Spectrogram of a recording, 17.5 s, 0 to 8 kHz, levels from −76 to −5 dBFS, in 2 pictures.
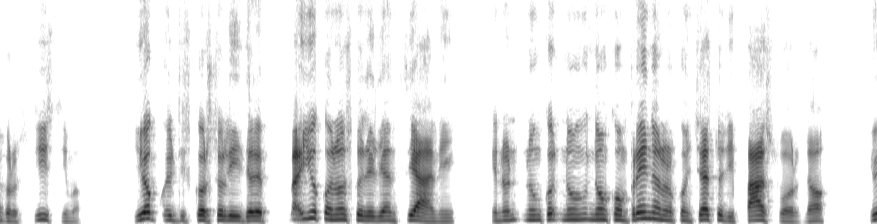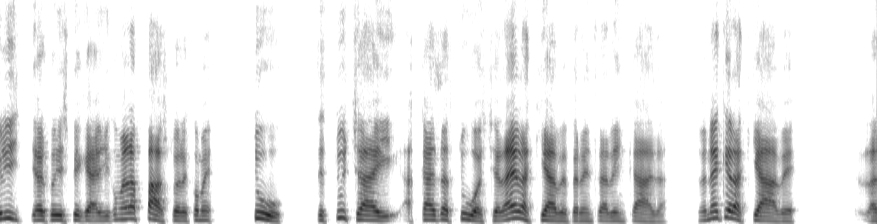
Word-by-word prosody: grossissimo. 135 - -8 0.5
Io 220 +5 +5
quel 170 -1 -5
discorso 170 +3 0
lì 160 -2 +2
del 150 +1 +4 0.2
ma 190 - +6
io 230 +4 +2
conosco 185 -3 +1
degli 155 -1 0
anziani 135 -6 +2 0.3
che 145 - -10
non 165 +4 -4
non 175 0 -4
co 195 +1 0
non 185 +2 -3
non 185 0 +1
comprendono 190 +2 +2
il - - -7
concetto 180 +4 +1
di 140 -2 -7
password, 130 -9 +3
no, 140 +1 -4 0.4
io 190 +4 0
gli 220 -5 -1
cerco 170 +1 0
di 175 - +3
spiegargli, 155 -3 -2
com'è 195 +2 -1
la 210 0 +2
password, 160 -6 0
e - - -8
come 165 -1 -6 0.3
tu 185 - +1 0.3
se 165 - -8
tu 250 -1 -5
c'hai 165 -4 +1
a - - -12
casa 180 0 -1
tua 190 -6 -1
ce 155 - -4
l'hai 230 +9 +6
la 215 - +2
chiave 150 -5 +1
per 145 - -6
entrare 145 +1 -5
in 140 - -11
casa, 120 -5 -5 0.3
non 160 +7 -8
è 240 - +2
che 260 - +2
la 220 - +3
chiave - - -1 0.6
la - - -3
170 Hz, 185 wpm, -23 LUFS, 150-185 Hz, 0.6 s, ma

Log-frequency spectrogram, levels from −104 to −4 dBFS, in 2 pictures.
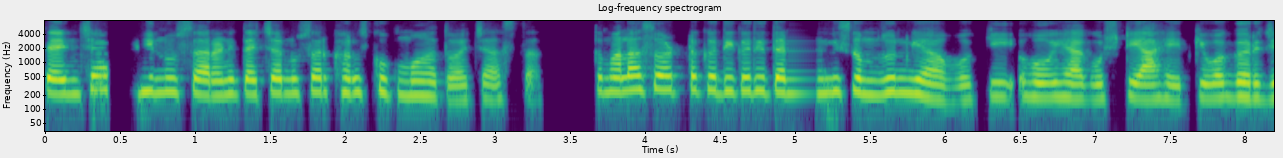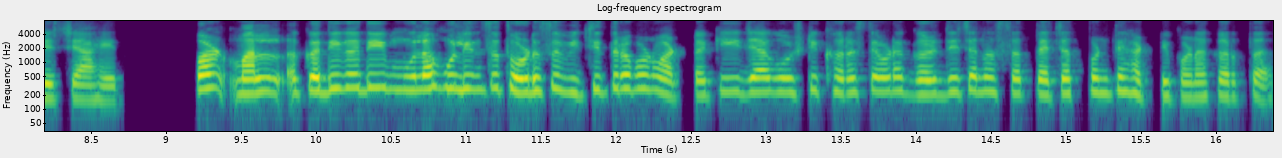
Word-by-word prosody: त्यांच्या 215 +3 +2
पिढीनुसार 230 -3 -2
आणि 200 +2 0
त्याच्यानुसार 220 +2 0
खरंच 230 -1 -2
खूप 225 -3 -4
महत्त्वाच्या 175 -5 -3
असतात. 165 - -12 0.4
तर 240 - -2
मला 240 +2 +3
असं 260 +1 0
वाटतं 255 0 0
कधी-कधी 245 -1 0
त्यांनी 220 0 -1
समजून 230 0 0
घ्यावं, 165 -7 0
की 190 -1 -6
"हो, 185 -1 -1
ह्या 180 -2 +1
गोष्टी 170 +2 -4
आहेत 165 -1 0
किंवा 175 0 -1
गरजेच्या 175 -2 0
आहेत." 155 -1 -4 0.5
पण 280 +2 +8
माल 220 +2 +6 0.2
कधी-कधी 280 +4 +5
मुला-मुलींचं 270 +1 +2
थोडंसं 240 +2 +5
विचित्र 255 +5 0
पण 275 -1 0
वाटतं, 200 -3 -1
की 240 0 -5
ज्या 235 +1 +3
गोष्टी 235 +2 -2
खरंच 230 -1 -3
तेवढ्या 245 0 +2
गरजेच्या 220 +4 0
नसतात 230 -2 -3
त्याच्यात 210 +1 +1
पण 230 -1 0
ते - - +2
हट्टीपणा 195 -4 -4
करतात, 190 -2 -4
225 Hz, 160 wpm, -21 LUFS, 195-245 Hz, 0.5 s, पण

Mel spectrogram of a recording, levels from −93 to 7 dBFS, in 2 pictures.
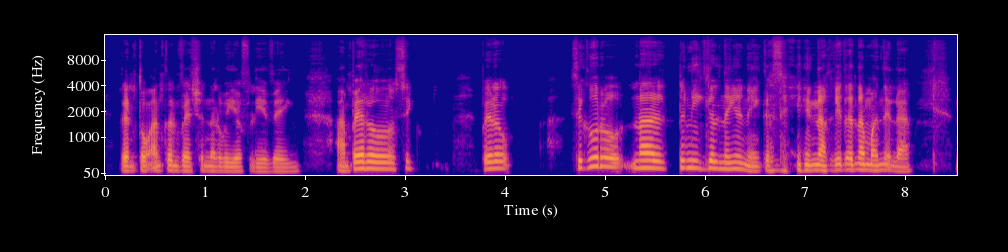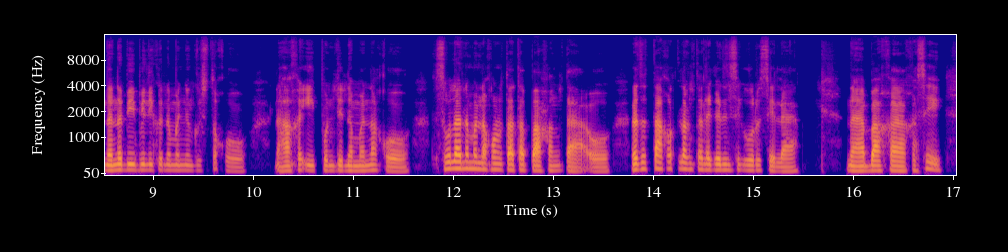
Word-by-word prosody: gan'tong 120 -1 +1
unconventional 120 -2 -2
way 110 -1 -2
of 110 - -2
living. 105 +1 -6 0.4
Um, 115 - -1
pero 170 +1 +5
si 175 +3 -10 0.7
pero 180 +1 +1 0.6
siguro 230 +4 +1
na 190 -4 +5
tumigil 190 -2 0
na 165 - +1
'yon, 165 -2 -1
eh, 115 - -5
kasi 125 0 -6 0.3
nakita 140 +2 +2
naman 140 -3 +2
nila 110 -4 -3 0.4
na - - +2
nabibili 145 0 +2
ko 145 - -5
naman 135 -1 -4
yung 130 - -12
gusto 130 - -14
ko, 110 -3 -8 0.3
nakakaipon 130 +1 -2
din 130 -1 -2
naman 125 +1 -2
ako. 110 -5 -3 0.2
So 165 - -4
wala 180 - +9
naman 175 -1 +1
akong 155 -1 -2
natatapakang 125 -3 +3
tao. 105 0 -2 0.2
Natatakot 170 +3 +2
lang 170 -2 -1
talaga 145 -2 0
din 145 -1 -4
siguro 135 -2 -4
sila 110 -3 -3 0.5
na 120 -2 +3
baka 125 -2 +3
kasi, - - -5
135 Hz, 160 wpm, -23 LUFS, 120-170 Hz, 0.7 s, wala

